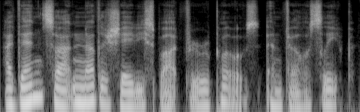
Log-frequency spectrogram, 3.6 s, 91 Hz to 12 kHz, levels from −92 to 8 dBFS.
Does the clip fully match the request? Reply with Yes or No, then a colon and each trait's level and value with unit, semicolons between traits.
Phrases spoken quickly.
No: average, 185 wpm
